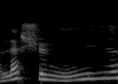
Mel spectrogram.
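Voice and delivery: ordinary talk, nothing marked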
